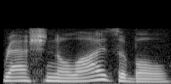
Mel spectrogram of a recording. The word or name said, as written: rationalizable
